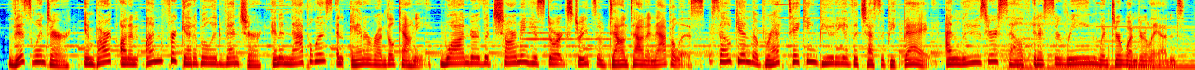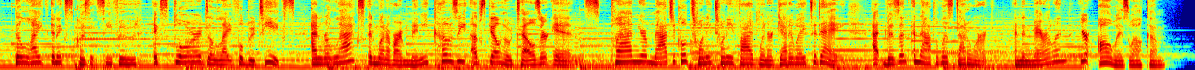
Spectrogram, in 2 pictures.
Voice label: Television Spots, African-American, authoritative, Conversational Female Voice Over; Annapolis Tourism Tv Promo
